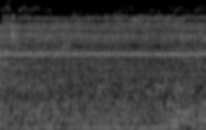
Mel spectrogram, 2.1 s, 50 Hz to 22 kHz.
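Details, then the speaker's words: 9 kg twin-tub Fanfila washing machine spin dryer after replacing the seal that was spinning with the shaft and causing squeaks and leaking: steady low hum with a faint rustle, normal noise as the new seal beds in. "Dan ternyata sudah berputar, itu masih ada berisik, itu wajar, nanti juga hilang"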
